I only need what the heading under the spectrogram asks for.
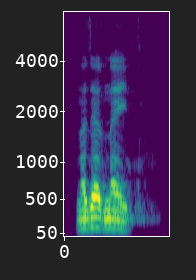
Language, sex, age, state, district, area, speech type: Maithili, male, 18-30, Bihar, Begusarai, rural, spontaneous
